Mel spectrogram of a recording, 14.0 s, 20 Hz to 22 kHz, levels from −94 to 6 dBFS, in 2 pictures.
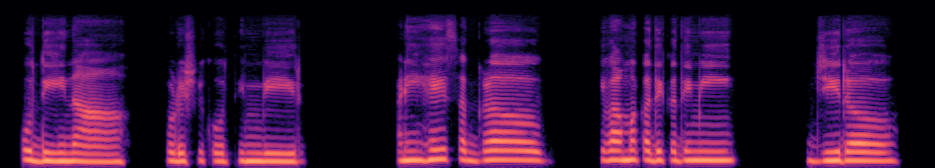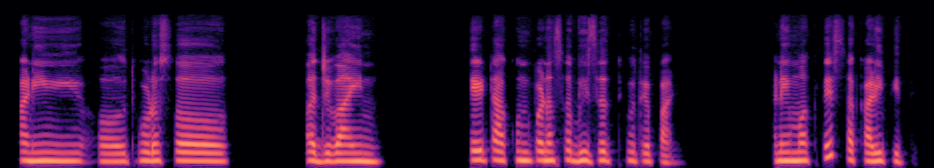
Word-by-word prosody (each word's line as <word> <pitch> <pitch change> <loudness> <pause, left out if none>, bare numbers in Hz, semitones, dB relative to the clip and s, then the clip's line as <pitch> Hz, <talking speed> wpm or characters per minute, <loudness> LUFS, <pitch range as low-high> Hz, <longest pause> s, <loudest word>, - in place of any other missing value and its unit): पुदिना 195 -2 +3 0.6
थोडीशी 195 0 -1
कोथिंबीर 190 -1 0 0.7
आणि 210 +1 +3
हे 230 +2 +3
सगळं 220 0 +1 0.5
किंवा 220 0 +3
मग 225 +1 +4
कधी-कधी 210 0 0
मी 210 0 +3 0.8
जिरं 200 0 +3 0.5
आणि 195 -1 +1
अ, 185 0 -1
थोडंसं 200 -1 +1 0.7
अजवाईन. 190 -1 +2 0.7
ते 220 - +5
टाकून 210 -1 +1
पण 210 0 +2
असं 210 0 -2
भिजत 205 +1 +1
ठेवते 195 -3 -5
पाणी. 160 -2 -8 0.7
आणि 200 - +3
मग 205 0 +4
ते 295 - +2
सकाळी 210 - 0
पिते 180 -4 -8
200 Hz, 115 wpm, -21 LUFS, 190-210 Hz, 0.8 s, ते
